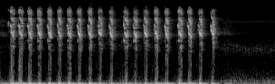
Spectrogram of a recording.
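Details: Pygmy tit (cililin) singing a fast burst of about seventeen sharp, high, buzzy chattering notes in two seconds, ending abruptly into quiet.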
